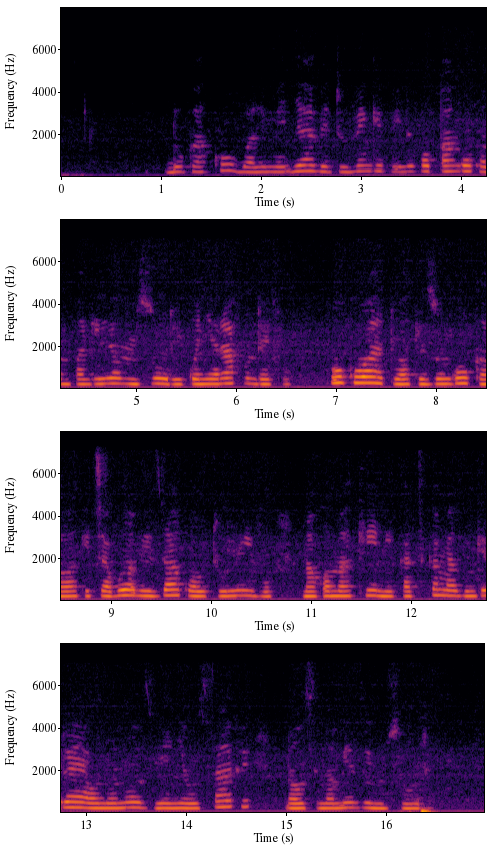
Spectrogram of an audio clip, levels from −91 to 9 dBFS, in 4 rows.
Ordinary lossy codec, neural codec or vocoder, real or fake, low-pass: AAC, 48 kbps; none; real; 7.2 kHz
